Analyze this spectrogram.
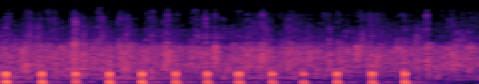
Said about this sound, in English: That's right. That deserves a clap.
